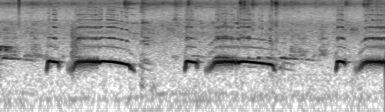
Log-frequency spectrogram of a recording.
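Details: Vigorous turtle dove song to prompt local doves to sing: a short coo and a long steady coo repeated about every two seconds, clean and dominant, with faint background hiss.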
